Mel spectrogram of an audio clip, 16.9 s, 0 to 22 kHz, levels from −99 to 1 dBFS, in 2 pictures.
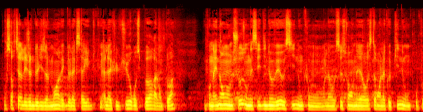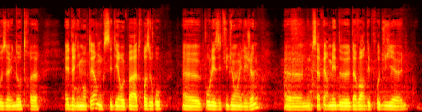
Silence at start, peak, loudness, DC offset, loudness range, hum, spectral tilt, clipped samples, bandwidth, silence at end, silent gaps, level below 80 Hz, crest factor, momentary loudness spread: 0.1 s; -4 dBFS; -21 LUFS; under 0.1%; 3 LU; none; -4.5 dB/octave; under 0.1%; 16 kHz; 0.25 s; none; -64 dBFS; 18 dB; 8 LU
